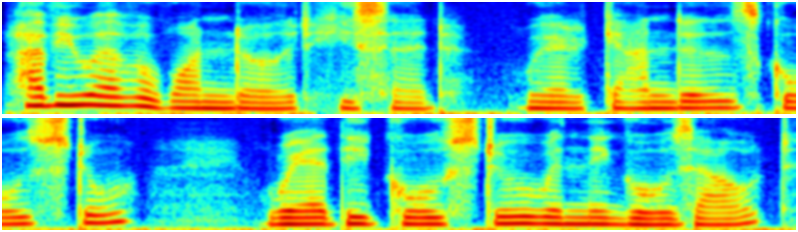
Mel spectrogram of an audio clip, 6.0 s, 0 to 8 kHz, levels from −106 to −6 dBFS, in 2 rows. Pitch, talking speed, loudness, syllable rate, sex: 180 Hz, 170 wpm, -18 LUFS, 4.8 syllables/s, female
